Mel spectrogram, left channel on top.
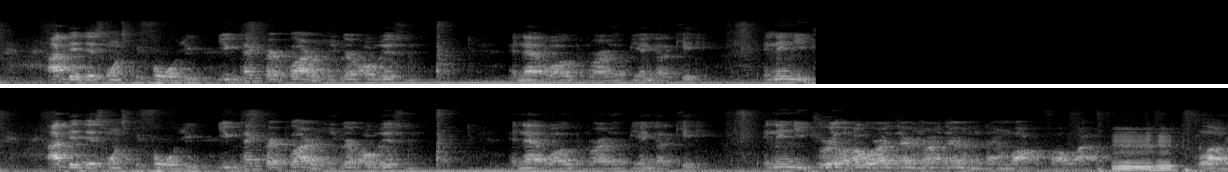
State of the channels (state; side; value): drops out; left; at 8.2 s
